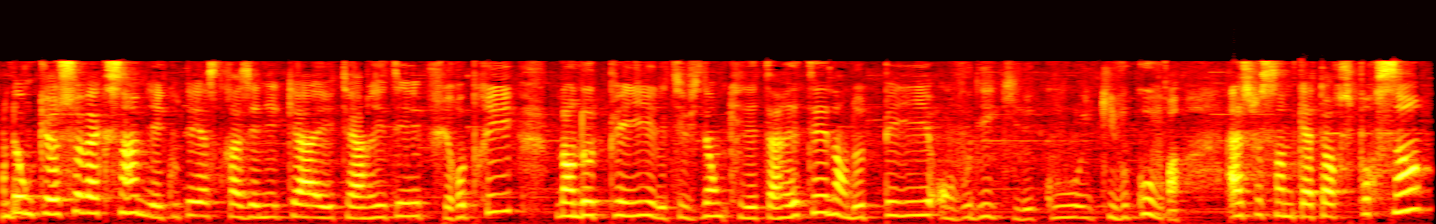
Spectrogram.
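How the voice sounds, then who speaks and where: On her own channel, a woman speaks casually into a microphone to her viewers, rambling with lots of fillers and emphatic warnings while computer mail alerts ping in the background. Her voice is a little high and a little mellow, at a moderate pace, on a muffled recording.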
